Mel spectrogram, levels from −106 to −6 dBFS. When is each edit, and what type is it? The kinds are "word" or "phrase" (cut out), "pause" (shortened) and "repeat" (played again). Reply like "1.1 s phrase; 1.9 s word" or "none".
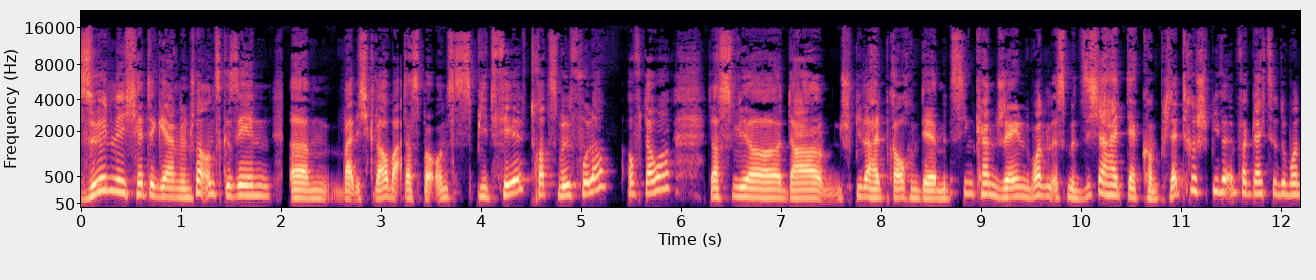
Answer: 1.1 s phrase; 2.0 s pause; 3.2 s word; 3.7 s word; 5.4 s pause; 8.7 s phrase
